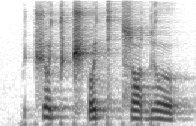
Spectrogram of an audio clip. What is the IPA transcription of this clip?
t͡ʃ o tʲ t͡ʃʼ ʊ tʲ t͡s ɔ d ʊ

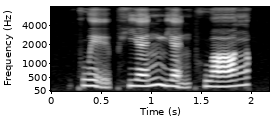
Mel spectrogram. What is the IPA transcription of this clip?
k w ḛ˨˩ ɪ̯ pʰ j ɛ˧˥ n m j ɛ̰˨˩ n pʰ w ɑ˧˥ ŋ

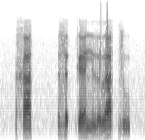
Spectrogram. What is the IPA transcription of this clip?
x a˦˥ t̚ | z ə˦˥ t̚ k ɛ˨˦ n ɨ˧˩ ə̯ l a˦˥ t̚ z u˨˩ p̚

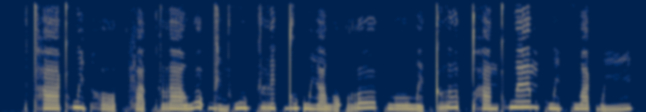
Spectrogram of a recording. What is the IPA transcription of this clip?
tʰ aː˧ kʰ w i˥˩ ʔ h ɔː˨˩ t̚ f a˨˩ t̚ k r aː˧ w ɔ˥˩ ʔ d i˨˩ n k w u˥˩ ʔ k r e˥˩ k̚ d u˥˩ ʔ w i˧ a̯ w ɔ˨˩ ʔ r ɔː˥˩ k w oː˧ w e˨˩ k̚ t r ɤː˥˩ t̚ pʰ a˧ n kʰ w ɛː˥˩ m k w i˥˩ ʔ k w a˥˩ k̚ w iː˦˥

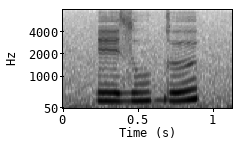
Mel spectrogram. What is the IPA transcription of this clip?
e z u ɡ ɵ

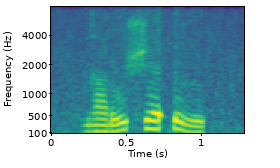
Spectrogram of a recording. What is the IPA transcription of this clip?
ɡ a˨ ɾ u˦ ʃ ɛ˦ ʔ ɾ ɯ˨

